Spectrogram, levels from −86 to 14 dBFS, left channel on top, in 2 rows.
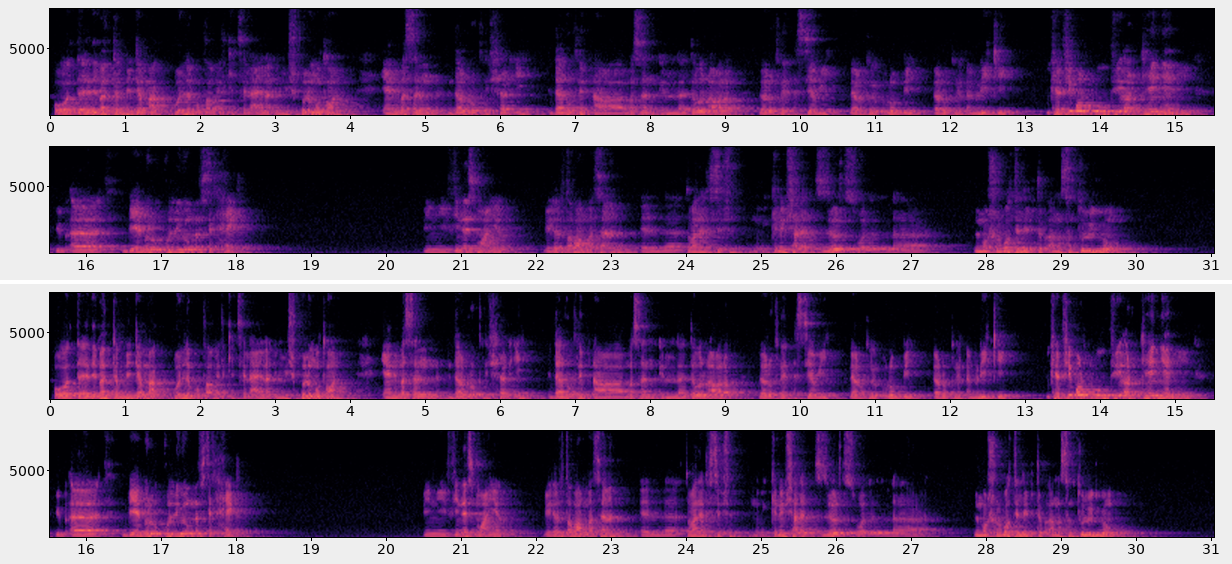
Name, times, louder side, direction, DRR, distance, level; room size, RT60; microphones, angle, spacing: voice 1, 0.1-3.9 4.1-9.1 9.4-12.8 13.3-15.2 15.6-16.2 16.5-18.1 20.5-21.6 22.1-27.2 27.8-29.8, right 1 dB, 60° right, 5 dB, 0.9 m, -28 dB
8.8 x 8.3 x 3.0 m, 1.3 s
head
